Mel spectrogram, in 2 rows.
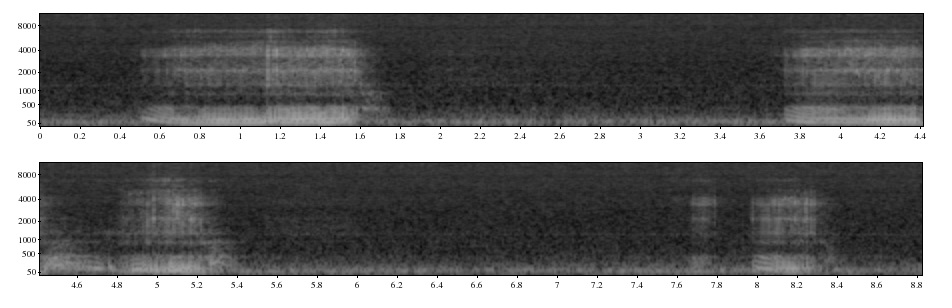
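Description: Loud, deep, rattling snores on each breath in, uneven timing, roughly 20 a minute; heavy snoring.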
